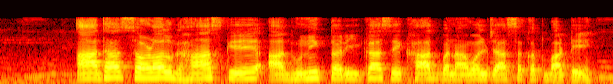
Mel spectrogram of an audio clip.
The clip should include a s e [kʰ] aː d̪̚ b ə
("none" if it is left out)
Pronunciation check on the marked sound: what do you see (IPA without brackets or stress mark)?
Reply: kʰ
